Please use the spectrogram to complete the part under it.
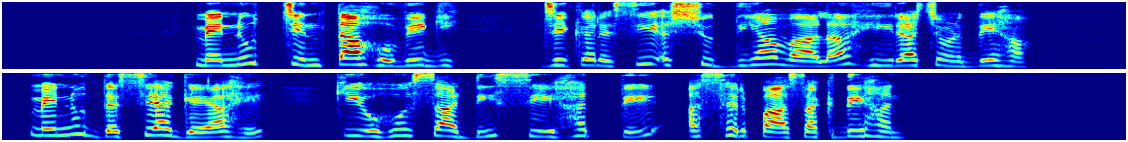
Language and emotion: Punjabi, fearful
